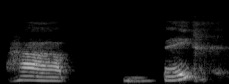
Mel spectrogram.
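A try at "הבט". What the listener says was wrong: Again, it's the T. So remember, you've got two T's in Hebrew. The one's got a toe and the other one's got a hole at the top.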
